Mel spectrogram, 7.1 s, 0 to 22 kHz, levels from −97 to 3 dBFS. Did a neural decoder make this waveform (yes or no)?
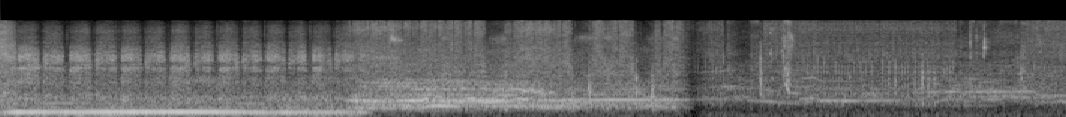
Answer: no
